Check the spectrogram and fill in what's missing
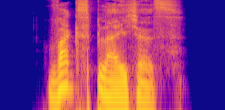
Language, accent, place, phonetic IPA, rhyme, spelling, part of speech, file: German, Germany, Berlin, [ˈvaksˈblaɪ̯çəs], -aɪ̯çəs, wachsbleiches, adjective, De-wachsbleiches.ogg
- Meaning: strong/mixed nominative/accusative neuter singular of wachsbleich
